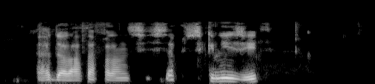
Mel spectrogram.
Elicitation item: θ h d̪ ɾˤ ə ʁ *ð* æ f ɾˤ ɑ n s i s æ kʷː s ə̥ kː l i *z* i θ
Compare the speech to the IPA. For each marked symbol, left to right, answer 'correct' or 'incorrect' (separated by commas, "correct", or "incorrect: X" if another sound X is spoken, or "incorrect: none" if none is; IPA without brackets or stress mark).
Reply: incorrect: θ, correct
